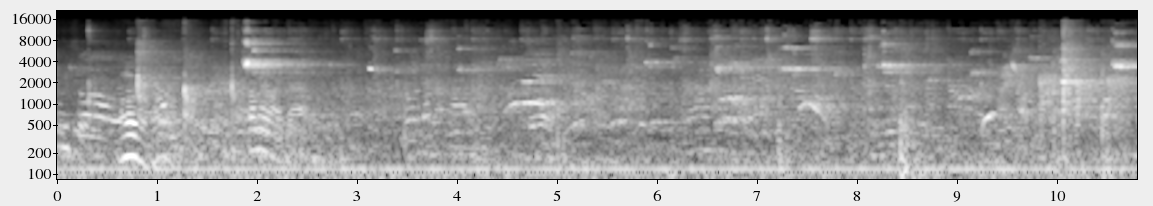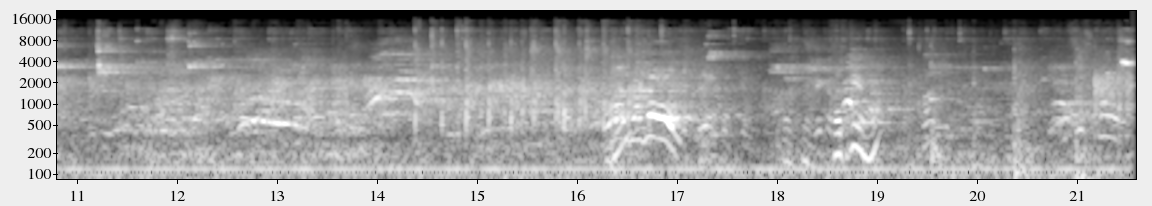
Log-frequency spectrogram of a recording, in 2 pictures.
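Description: Ping pong balls click on paddles and tables in a large echoing hall.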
